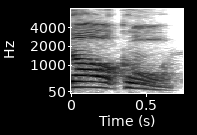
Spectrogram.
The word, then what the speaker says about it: Alcorn: did i say it right alcorn all corn oh always all corn they like that it ain't like your name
